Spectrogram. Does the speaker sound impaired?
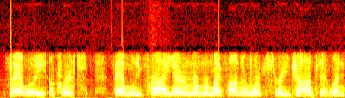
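Yes: cleft palate; congenital cleft palate, feeding difficulty in infancy.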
